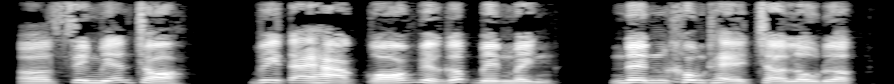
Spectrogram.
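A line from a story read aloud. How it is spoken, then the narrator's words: Cold reply. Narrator (Vietnamese): Chàng lạnh lùng đáp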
